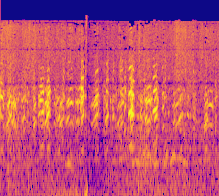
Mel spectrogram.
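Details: Several slender-billed gulls in Cyprus give rapid, overlapping harsh calls, dense and continuous for a few seconds over low background rumble.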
